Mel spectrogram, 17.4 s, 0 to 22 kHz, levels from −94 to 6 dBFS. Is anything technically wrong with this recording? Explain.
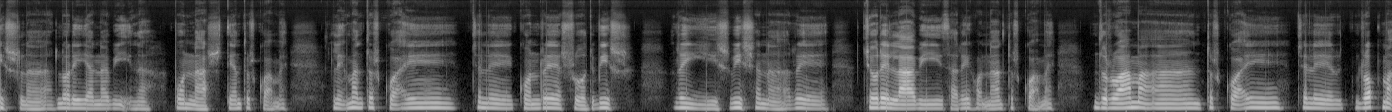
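Yes. Periodic USB or driver dropouts run from 0.08 s to 17.32 s, every 0.25 s: something stalls the USB bus or audio driver, and roughly 2 ms of speech becomes silence each time. It's heard as steady ticks during speech. The waveform shows evenly spaced flat gaps, and the spectrogram shows regular thin vertical lines.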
